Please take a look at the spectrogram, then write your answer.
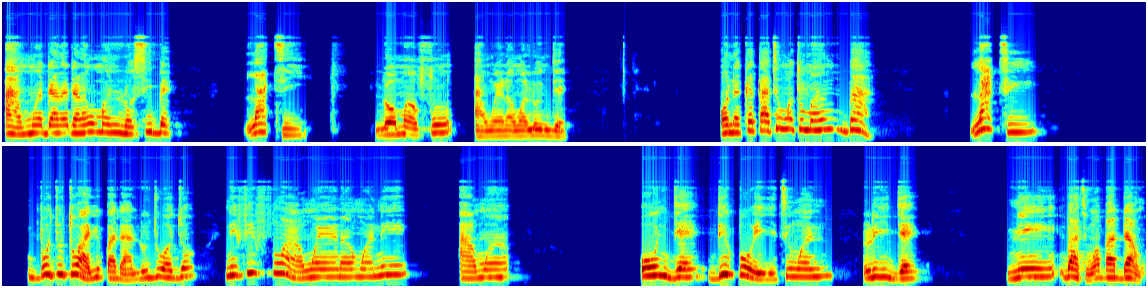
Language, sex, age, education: Yoruba, male, 30-45, tertiary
